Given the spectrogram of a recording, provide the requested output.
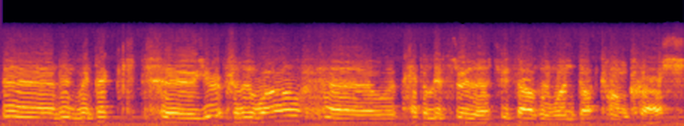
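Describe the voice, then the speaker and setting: At a moderate speed, a man talks while background noise is clearly heard. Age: 60s. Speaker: AI researcher. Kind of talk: interview.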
